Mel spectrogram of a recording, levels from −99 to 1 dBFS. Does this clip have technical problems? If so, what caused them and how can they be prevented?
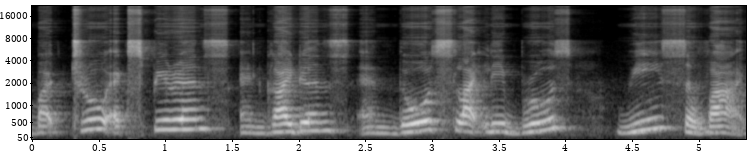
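Yes. Crude rate conversion affects the speech from start to finish. Samples were repeated rather than filtered, and the repeat pattern points to a step up from 32 kHz to 44.1 kHz. That irregular repetition adds an inharmonic fizz roughly 20 dB below the speech, rising and falling with loud and bright sounds. Codec artefacts, by contrast, swirl or smear, and aliasing folds down only high content, not a constant grit. To prevent it, resample with a proper band-limited resampler.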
